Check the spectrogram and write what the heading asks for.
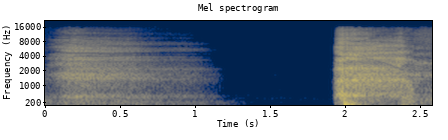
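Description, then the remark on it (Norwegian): A person demonstrates heavy, catching breaths, as when one has to catch one's breath: a long, loud breathy rush that trails off, a second of silence, then another sudden, forceful breath. No talking. “du vet når du må hente pust, mm.”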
